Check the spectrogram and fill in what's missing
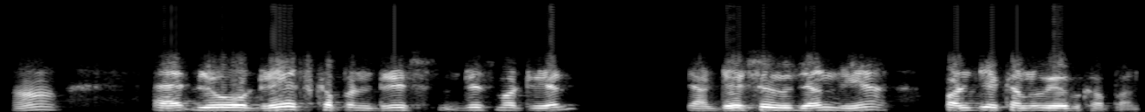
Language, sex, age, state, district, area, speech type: Sindhi, male, 60+, Maharashtra, Mumbai City, urban, conversation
